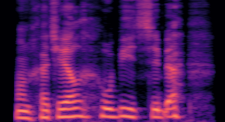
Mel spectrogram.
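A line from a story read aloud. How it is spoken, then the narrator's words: Sobbing. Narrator (Russian): всхлипнула Лала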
